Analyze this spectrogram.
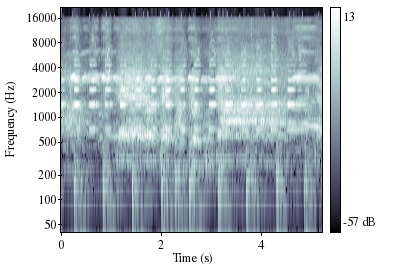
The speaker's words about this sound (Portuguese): Essa música se tornou um hino da torcida argentina na Copa do Mundo do Catar. Cantada nas ruas, no metrô e até no vestiário para comemorar as vitórias.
